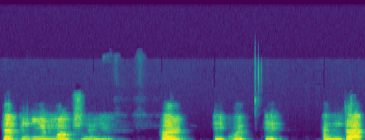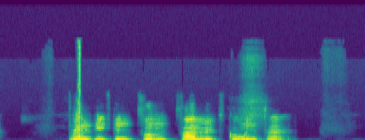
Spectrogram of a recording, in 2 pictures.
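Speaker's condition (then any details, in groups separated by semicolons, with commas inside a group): Cerebral palsy; from birth, legs only, multiple hamstring and foot surgeries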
